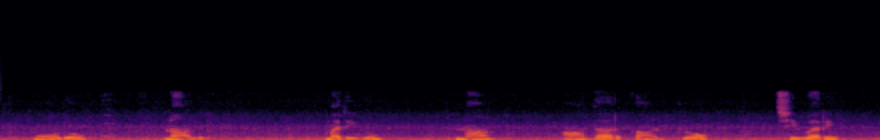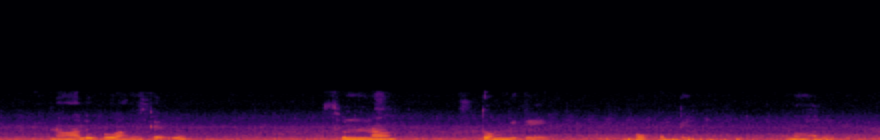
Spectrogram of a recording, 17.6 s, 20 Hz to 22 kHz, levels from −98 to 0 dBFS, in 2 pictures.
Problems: low volume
